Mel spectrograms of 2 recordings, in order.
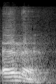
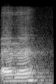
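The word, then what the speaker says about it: أنا: Reparem que tem o alif, mas eu não pronuncio o alif, porque eu estou juntando.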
